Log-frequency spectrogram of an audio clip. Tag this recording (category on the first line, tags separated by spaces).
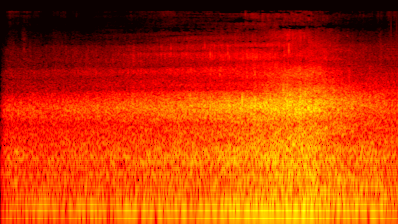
Sound effects > Vehicles
road car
